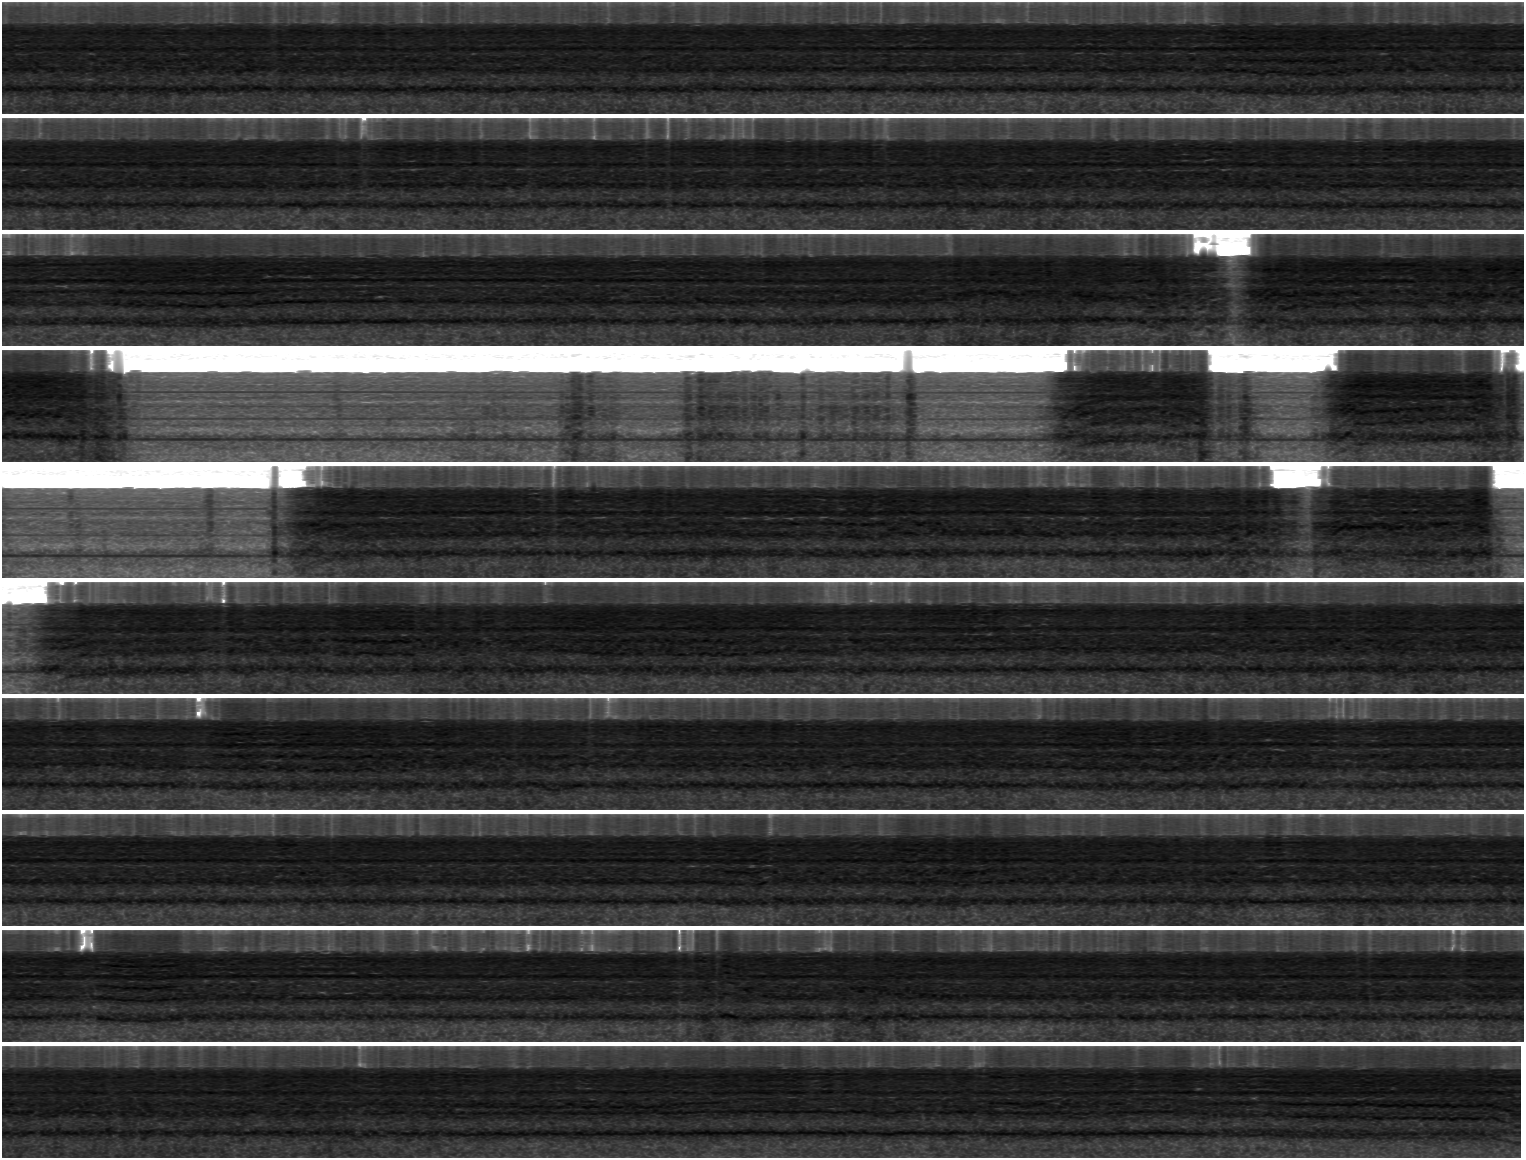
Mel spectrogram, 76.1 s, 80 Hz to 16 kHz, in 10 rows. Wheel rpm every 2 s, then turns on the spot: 230, 230, 230, 230, 230, 230, 220, 220, 220, 230, 180, 180, 0, 10, 70, 50, 190, 220, 150, 170, 210, 220, 220, 220, 210, 220, 230, 230, 230, 220, 230, 230, 230, 240, 230, 210, 230, 210.
26-30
